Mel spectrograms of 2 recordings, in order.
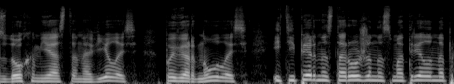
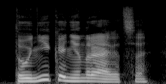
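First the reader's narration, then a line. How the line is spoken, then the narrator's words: Mocking question. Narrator (Russian): насмешливо поинтересовался магистр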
